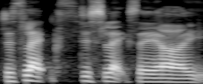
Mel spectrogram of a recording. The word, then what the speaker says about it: Dyslex-AI: But it's a play on dyslexia and the AI. So you've kind of put it on the end. So you pronounce it Dyslex-AI.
